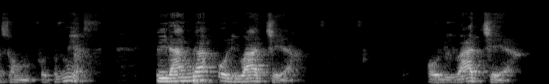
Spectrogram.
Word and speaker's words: olivacea: Y ojo, E con A, E-A. No es A con E lo que está aquí, que sería E. Es E con A, entonces por tanto, olivacea.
